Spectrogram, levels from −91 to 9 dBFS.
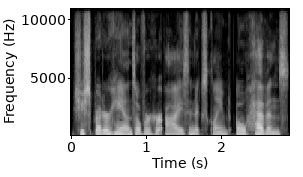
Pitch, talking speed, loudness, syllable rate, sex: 210 Hz, 225 wpm, -19 LUFS, 5.5 syllables/s, female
